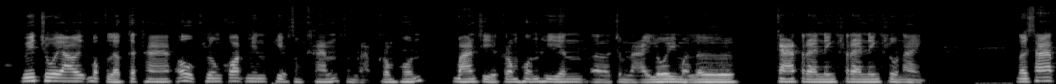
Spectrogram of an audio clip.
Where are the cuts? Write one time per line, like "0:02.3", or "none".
0:08.4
